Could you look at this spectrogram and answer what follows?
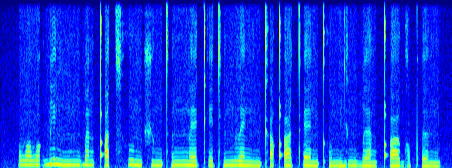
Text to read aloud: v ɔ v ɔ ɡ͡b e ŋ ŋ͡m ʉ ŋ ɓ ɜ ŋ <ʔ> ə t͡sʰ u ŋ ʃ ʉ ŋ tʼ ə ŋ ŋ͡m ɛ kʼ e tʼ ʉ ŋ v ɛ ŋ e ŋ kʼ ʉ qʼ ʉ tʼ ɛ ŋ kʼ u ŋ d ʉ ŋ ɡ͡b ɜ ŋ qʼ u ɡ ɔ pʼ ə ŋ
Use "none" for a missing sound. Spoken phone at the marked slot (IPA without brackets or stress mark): qʼ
